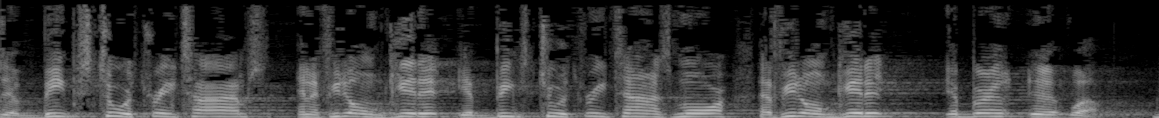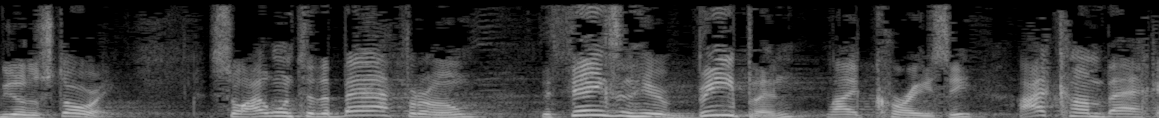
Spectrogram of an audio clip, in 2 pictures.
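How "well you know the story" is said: ordinary delivery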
